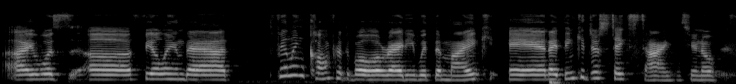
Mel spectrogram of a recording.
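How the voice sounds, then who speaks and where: In a Portuguese accent, a woman speaks at a moderate pace, her pitch fairly high and her intonation fairly even. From Brazil. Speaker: developer advocate. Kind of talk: interview.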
